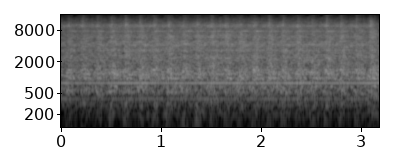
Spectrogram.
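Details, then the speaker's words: BMW X5 deliberately disabled, cranked about 15 seconds for a gas analyzer: a steady starter whir with even cranking pulses that never catch or fire; hydrocarbons below the 7,000 ppm minimum, so no fuel is being delivered. "So now we're gonna crank the engine over and look at the gases and see if we can figure out what is missing."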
